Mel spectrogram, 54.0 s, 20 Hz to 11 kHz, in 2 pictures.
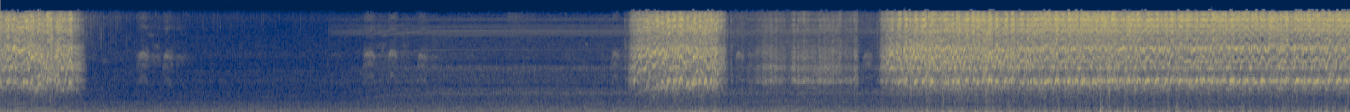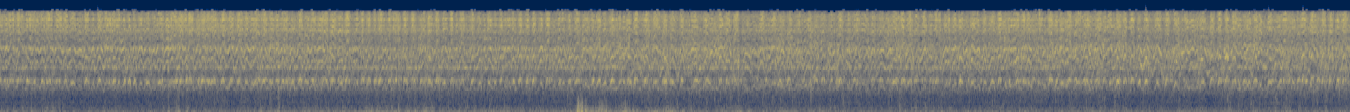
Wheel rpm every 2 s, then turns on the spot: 120, 0, 0, 0, 0, 0, 150, 50, 70, 200, 220, 230, 230, 220, 190, 230, 220, 200, 170, 200, 200, 200, 200, 200, 200, 200, 210.
14-16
